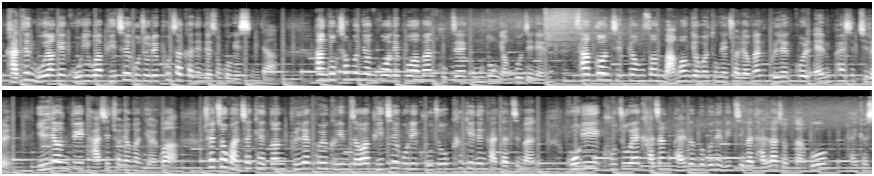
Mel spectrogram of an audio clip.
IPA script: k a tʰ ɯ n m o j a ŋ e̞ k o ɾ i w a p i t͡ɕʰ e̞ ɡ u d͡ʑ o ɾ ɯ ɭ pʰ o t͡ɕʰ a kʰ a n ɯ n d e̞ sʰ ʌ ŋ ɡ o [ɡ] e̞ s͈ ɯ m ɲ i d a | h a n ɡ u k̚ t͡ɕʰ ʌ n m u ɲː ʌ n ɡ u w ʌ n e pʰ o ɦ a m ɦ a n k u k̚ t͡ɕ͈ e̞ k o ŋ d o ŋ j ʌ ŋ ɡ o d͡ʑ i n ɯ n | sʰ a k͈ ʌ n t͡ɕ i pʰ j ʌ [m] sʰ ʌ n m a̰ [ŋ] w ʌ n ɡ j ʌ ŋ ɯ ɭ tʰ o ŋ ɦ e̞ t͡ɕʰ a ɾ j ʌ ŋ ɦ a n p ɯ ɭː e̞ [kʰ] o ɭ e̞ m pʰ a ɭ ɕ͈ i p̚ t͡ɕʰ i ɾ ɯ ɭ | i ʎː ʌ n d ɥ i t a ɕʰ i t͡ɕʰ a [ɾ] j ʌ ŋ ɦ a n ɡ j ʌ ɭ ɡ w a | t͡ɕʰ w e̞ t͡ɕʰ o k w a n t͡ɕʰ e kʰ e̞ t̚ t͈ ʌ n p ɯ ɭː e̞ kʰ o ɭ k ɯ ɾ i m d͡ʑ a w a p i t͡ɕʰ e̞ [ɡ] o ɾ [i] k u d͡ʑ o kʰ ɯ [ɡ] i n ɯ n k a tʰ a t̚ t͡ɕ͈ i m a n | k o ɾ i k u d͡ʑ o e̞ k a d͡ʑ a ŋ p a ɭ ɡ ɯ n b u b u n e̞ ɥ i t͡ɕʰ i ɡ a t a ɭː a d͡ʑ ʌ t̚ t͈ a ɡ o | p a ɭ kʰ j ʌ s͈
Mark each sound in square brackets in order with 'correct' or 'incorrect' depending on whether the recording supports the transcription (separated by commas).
correct, incorrect, correct, correct, correct, correct, correct, correct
